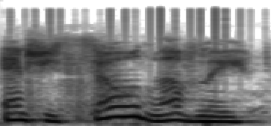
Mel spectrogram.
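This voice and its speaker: An actress playing a fond, nostalgic, gently bossy grandmother in a radio play, with a folksy way of talking. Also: medium pitch, very animated, unhurried, lo-fi sound, faint music behind. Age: older.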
